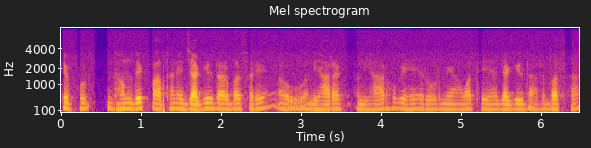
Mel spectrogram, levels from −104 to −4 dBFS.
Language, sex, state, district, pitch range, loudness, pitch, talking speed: Chhattisgarhi, male, Chhattisgarh, Rajnandgaon, 125-140 Hz, -22 LUFS, 130 Hz, 185 wpm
